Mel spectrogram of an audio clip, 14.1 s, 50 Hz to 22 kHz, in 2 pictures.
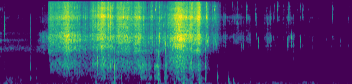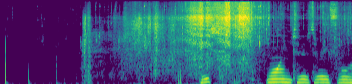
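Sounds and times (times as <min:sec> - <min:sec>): dry leaves crunching: 0:00.8 - 0:04.8, 0:08.7 - 0:14.0.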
